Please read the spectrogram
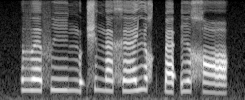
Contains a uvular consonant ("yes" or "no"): yes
